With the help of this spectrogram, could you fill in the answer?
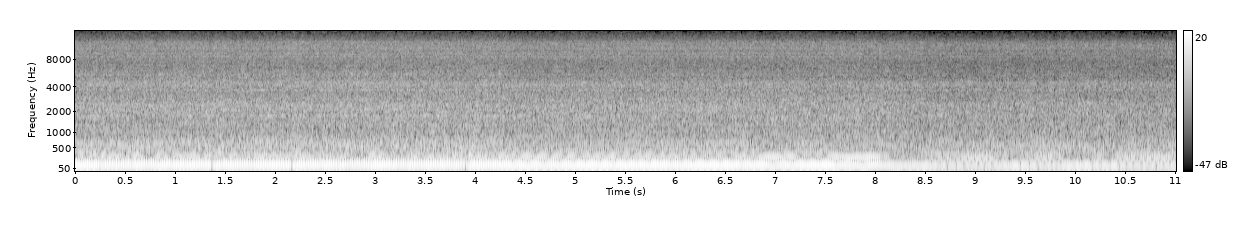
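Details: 1986 Yamaha FZ600 four-cylinder, not run for 15–20 years, with fresh oil and fuel just put in the carburetors, on its first start of the restoration: even burble holding a steady idle, then settling slightly lower. It runs cleanly, though a fuel leak appeared.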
